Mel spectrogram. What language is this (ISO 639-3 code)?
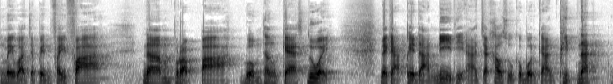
tha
